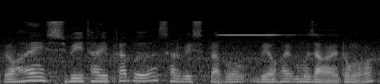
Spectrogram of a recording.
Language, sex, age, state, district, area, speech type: Bodo, male, 30-45, Assam, Kokrajhar, rural, spontaneous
